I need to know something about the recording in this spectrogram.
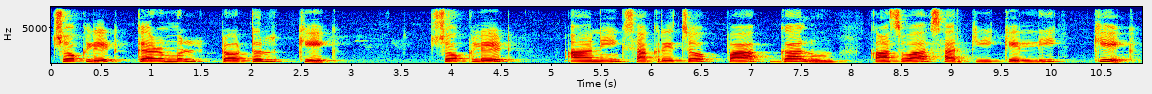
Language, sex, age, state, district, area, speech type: Goan Konkani, female, 45-60, Goa, Salcete, rural, spontaneous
